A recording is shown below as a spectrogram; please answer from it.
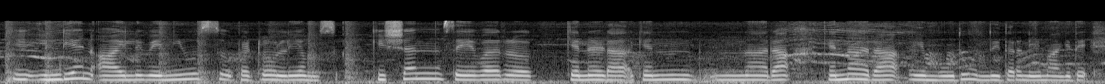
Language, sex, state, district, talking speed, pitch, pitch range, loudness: Kannada, female, Karnataka, Raichur, 75 wpm, 210 Hz, 200-220 Hz, -16 LUFS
